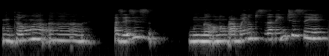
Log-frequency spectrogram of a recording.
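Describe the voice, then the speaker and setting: Warm, fairly high, and brisk, the same course teacher delivers her Bach flower therapy lecture with animation. She chats informally, leans on tag questions, and voices the people she quotes. The recording comes from a distant lo-fi mic in a room with echo.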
